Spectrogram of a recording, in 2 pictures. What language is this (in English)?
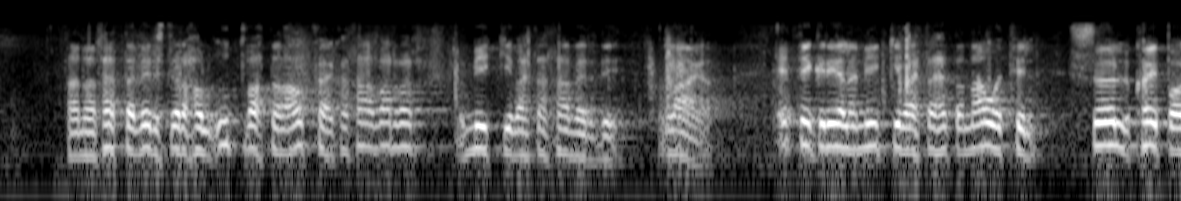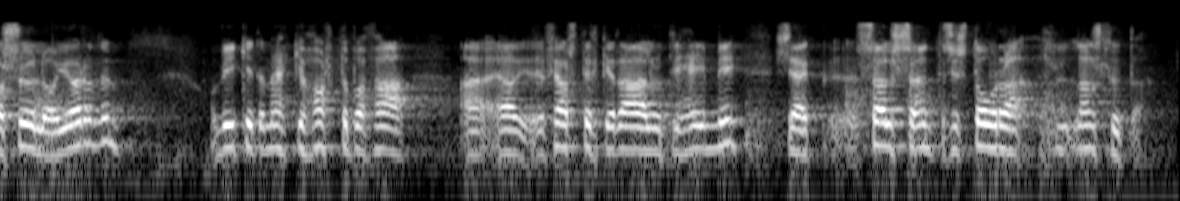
Icelandic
